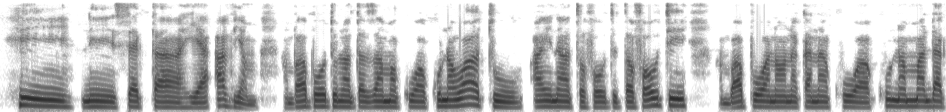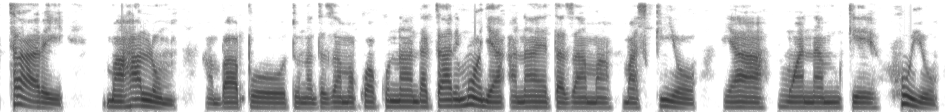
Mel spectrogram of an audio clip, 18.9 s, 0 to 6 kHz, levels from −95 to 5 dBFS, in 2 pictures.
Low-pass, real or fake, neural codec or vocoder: 5.4 kHz; real; none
